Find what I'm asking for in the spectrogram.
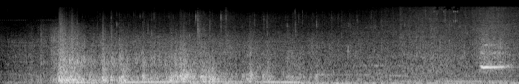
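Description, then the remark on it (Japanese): A loud thunderclap rumbles low and long over steady, hissing heavy rain on a night of terrible weather, with a second sharp crack near the end; no one speaks. “ひどい天気で、お客さんは誰もいなかったわ。”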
